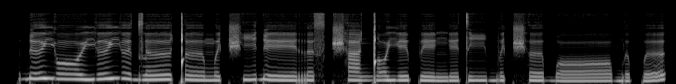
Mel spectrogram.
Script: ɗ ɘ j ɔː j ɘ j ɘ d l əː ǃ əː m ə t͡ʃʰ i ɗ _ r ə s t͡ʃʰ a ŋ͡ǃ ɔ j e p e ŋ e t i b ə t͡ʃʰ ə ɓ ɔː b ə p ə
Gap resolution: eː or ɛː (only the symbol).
eː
